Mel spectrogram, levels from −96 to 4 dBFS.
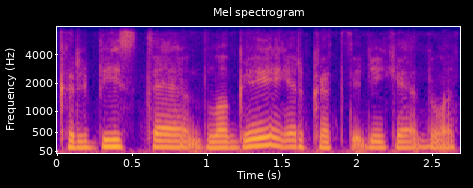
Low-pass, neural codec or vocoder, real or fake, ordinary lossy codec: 7.2 kHz; autoencoder, 22.05 kHz, a latent of 192 numbers a frame, VITS, trained on many speakers; fake; Opus, 16 kbps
